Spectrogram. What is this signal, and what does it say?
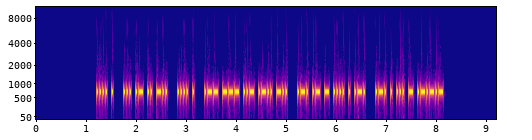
Morse code, heard as a keyed tone, about 37 wpm, 700 Hz. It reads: HE SAID HE WOULD RATHER REST.
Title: Sentences from Top 1000 Words - Review Part 4 - 40wpm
